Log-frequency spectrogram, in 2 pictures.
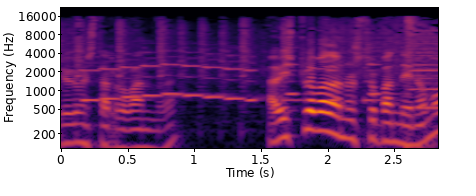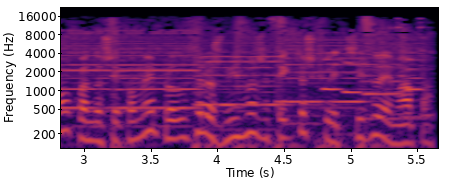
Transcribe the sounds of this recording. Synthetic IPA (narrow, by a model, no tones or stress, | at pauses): kɾeokemest̪azro̞β̞and̪oeaβejspɾoβ̞aðonwest̪ɾopand̪enomokwand̪oseko̞me̞pɾo̞ðuθe̞lo̞zmizmo̞s̬e̞fek̚t̪o̞skelet͡ʃiθoðemapa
